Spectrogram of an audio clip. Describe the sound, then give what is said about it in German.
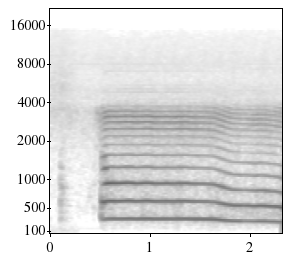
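A child hums a steady, loud buzzing drone to imitate a bee as part of a sound-imitation game, starting after a brief quiet moment and holding one nearly constant pitch for about two seconds. “Okay, und jetzt hätte ich gerne, dass du summst wie ein Bienchen.”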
